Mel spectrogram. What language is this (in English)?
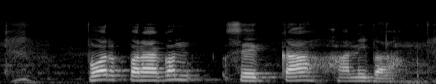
Bhojpuri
